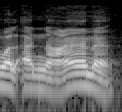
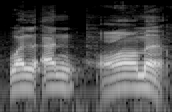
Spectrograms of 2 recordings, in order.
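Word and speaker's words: وَالْأَنْعَامَ: Wal anoma wal anoma harusnya wal an'ama bukan wal anoma. Q itu menebalkan ain. Harusnya dia membaca wal an'ama. Dia sifatnya ain itu tipis.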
